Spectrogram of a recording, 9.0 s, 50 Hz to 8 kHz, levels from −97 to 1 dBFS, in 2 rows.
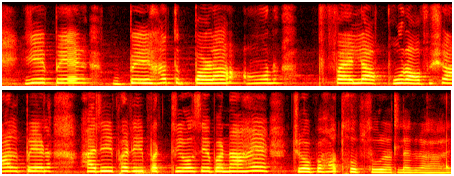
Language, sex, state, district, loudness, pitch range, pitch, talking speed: Hindi, female, Uttar Pradesh, Budaun, -18 LUFS, 325-355 Hz, 345 Hz, 140 wpm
